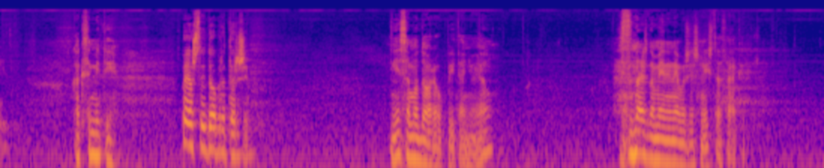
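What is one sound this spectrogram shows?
A middle-aged woman speaks with feeling close by.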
